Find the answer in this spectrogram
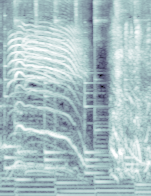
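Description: Children's song music with a high child's voice holding one long note that slides down, then a short burst of children's voices near the end.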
